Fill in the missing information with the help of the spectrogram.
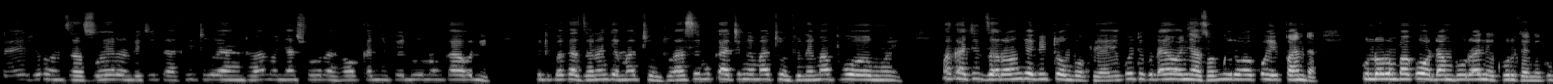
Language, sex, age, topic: Ndau, male, 18-24, health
